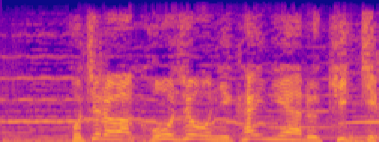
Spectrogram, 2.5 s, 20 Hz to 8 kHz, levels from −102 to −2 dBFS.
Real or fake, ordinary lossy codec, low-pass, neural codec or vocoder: real; Opus, 24 kbps; 7.2 kHz; none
